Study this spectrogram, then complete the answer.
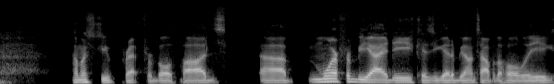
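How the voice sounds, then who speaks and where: A man with an American accent speaks at a very deep, low pitch with fairly even intonation. The sound is dry and close with no echo, on a very clean recording with a silent background. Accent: Boston accent, mostly dropped. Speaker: sports podcast host. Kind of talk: casual live-stream chat. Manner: casual, filler-heavy.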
